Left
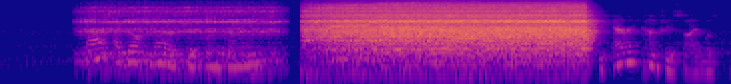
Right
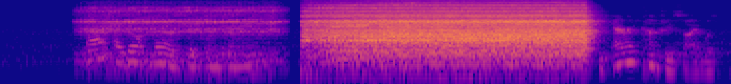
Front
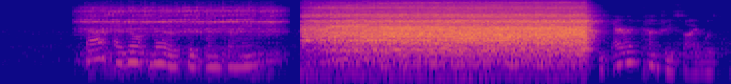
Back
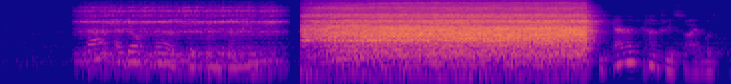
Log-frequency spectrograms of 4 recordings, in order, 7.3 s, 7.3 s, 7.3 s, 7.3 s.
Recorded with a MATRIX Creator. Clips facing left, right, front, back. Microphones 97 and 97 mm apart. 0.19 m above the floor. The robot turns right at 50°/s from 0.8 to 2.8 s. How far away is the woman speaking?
About 1.2 m.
